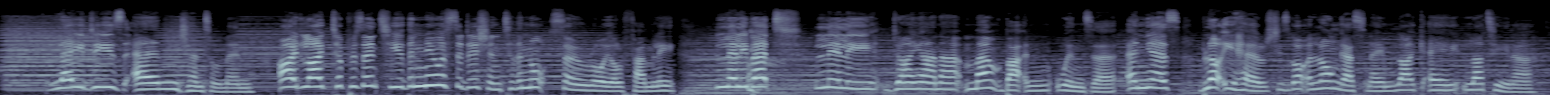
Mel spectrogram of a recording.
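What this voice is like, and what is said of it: Put-on British accent. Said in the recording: “Can you please present the new baby in your British accent? ... te sale bien perrón”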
